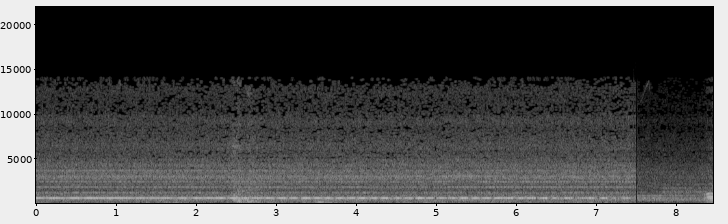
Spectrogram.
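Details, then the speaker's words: Antminer L3+ Scrypt ASIC miner, a little over five minutes after startup at full hashrate, stock fans and factory settings at 3700 rpm: constant loud rushing whir with a steady mid-pitched tone. "this is the noise you get from the the factory settings of the miner itself using the factory uh [Music] fans right now at the moment the fans are running at 3 700 rpm"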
